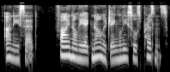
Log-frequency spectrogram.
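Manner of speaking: ordinary delivery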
